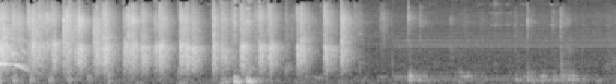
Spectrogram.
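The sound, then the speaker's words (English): A small audience claps in a quick, fairly steady burst of sharp hand slaps for a few seconds, then the applause stops and only faint low background noise remains. “Yeah, everyone clap.”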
